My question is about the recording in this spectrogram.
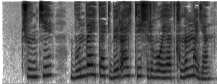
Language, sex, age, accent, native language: Uzbek, female, 18-24, Buxoro, Uzbek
